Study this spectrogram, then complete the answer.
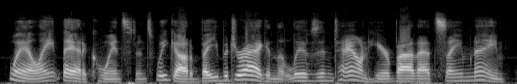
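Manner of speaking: lightly voiced flirting country mare; flirty Applejack. A narrator's reading. Applejack flirting with the stallion, light country voice. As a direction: sweet-talk the handsome stranger.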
